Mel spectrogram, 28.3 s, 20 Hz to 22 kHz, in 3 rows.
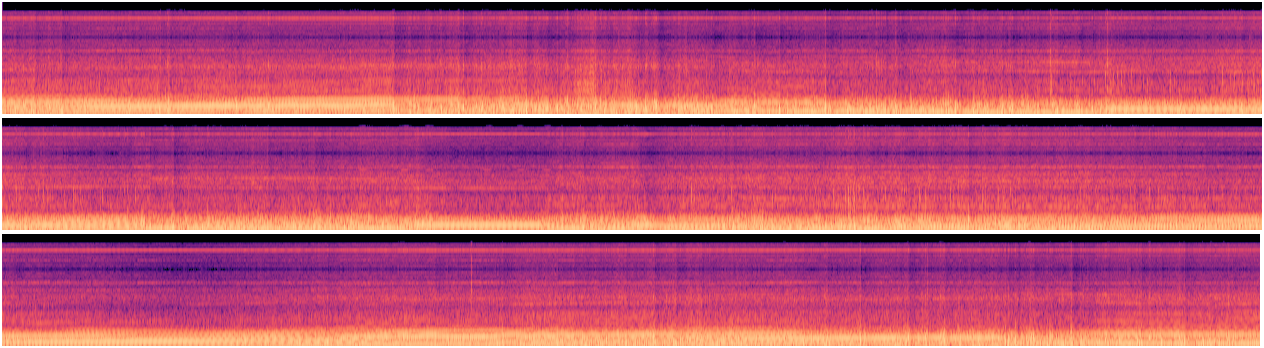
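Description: BMW 2002 race car's four-cylinder engine heard from inside the stripped cabin, driven hard around the track. The revs rise and fall through the lap: a drop about four seconds in, a long climb in the second half, and a fall again near the end.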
